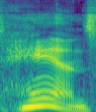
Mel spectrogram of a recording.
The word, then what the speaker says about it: Hans: pronouncing it yeah uh like maybe because he's British they say hands oh man but I've always I've always ever known for German Hans as an American yeah that's what I've always known I wonder if it's just a look up the German pronunciation it might be hands yeah I think it's Hans the score to this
